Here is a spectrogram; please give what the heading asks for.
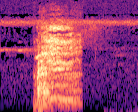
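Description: A pig gives one harsh, nasal grunt lasting under a second. A faint steady high tone hums behind it, and a sharp click follows.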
